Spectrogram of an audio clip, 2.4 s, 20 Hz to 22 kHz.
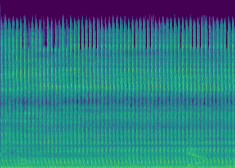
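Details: Driver-side number one fuel injector from a car idling rough, bench-tested: rapid even ticking, but it flows only about 20 versus 100 or more; clogged injector.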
